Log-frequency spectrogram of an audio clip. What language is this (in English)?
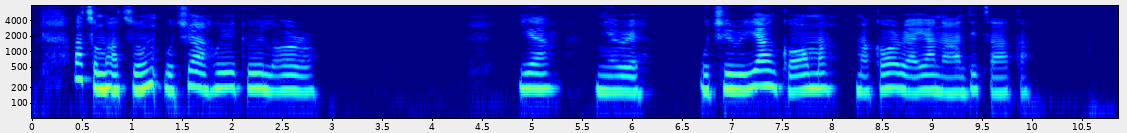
Igbo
